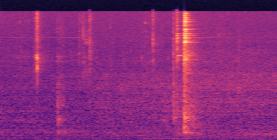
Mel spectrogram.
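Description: Kitchen utensils clinking against a frying pan and counter: a few light clicks, then one louder clack about three quarters of the way through, as metal tongs are handled and set down.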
